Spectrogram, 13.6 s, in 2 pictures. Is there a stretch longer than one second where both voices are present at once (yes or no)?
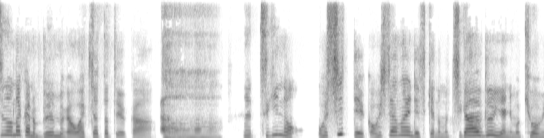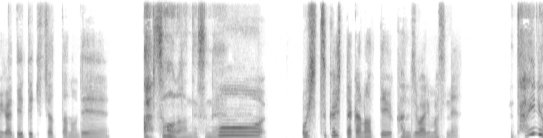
no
